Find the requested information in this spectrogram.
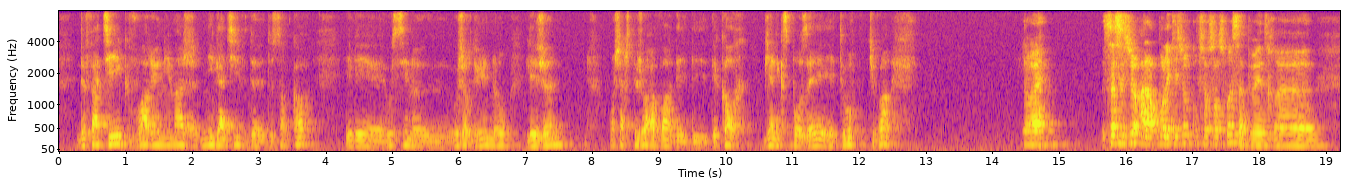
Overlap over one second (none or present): none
